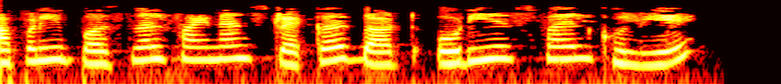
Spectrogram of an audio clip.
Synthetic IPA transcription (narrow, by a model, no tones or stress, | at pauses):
apɽ̃iːpəɾsnəlfajnãnsʈɾɛkəɾd̪ɔʈoɽiesfajlkʰolije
